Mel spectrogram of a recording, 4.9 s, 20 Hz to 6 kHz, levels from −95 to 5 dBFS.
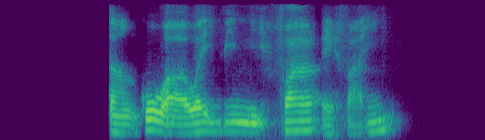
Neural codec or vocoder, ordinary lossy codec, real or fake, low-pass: codec, 16 kHz in and 24 kHz out, 0.9 kbps, LongCat-Audio-Codec, fine tuned four codebook decoder; AAC, 32 kbps; fake; 5.4 kHz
